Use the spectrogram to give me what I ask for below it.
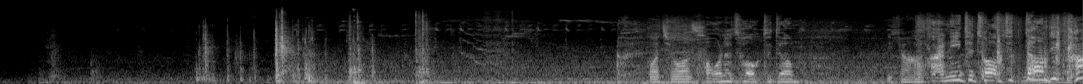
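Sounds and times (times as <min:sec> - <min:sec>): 
front door creaking and scraping: 0:01.9 - 0:05.7
speech: 0:06.5 - 0:08.2, 0:08.8 - 0:10.8.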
